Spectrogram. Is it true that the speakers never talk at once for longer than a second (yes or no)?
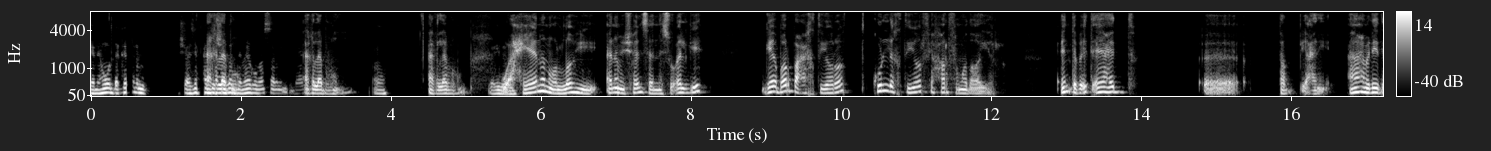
yes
